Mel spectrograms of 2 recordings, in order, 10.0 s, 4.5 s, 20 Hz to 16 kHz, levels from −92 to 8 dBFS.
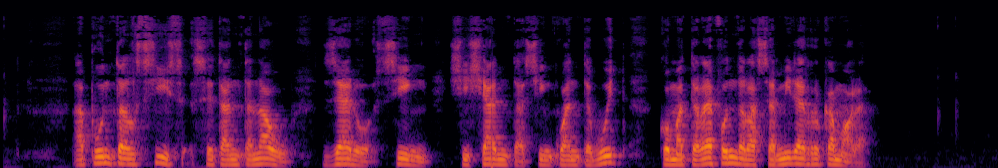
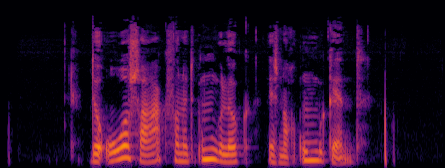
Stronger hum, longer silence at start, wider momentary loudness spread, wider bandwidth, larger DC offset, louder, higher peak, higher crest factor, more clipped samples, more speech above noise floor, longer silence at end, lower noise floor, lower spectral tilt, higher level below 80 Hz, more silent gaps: neither; about the same, 0.75 s vs 0.7 s; second, 12 LU vs 17 LU; about the same, 11.5 kHz vs 10.5 kHz; neither; about the same, -27 LUFS vs -27 LUFS; about the same, -8 dBFS vs -10 dBFS; about the same, 20 dB vs 18 dB; neither; first, 56 dB vs 47 dB; first, 1.3 s vs 0.8 s; first, -83 dBFS vs -74 dBFS; about the same, -6 dB/octave vs -5 dB/octave; first, -58 dBFS vs -80 dBFS; neither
